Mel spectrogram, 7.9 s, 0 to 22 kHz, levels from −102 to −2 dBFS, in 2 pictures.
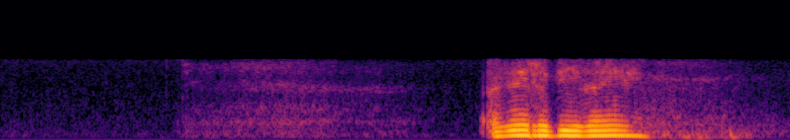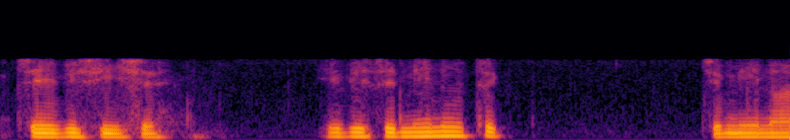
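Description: Throughout the speech the sound is rough, muffled and warbly, with nothing above about 3.8 kHz. This is tandem speech coding: the call was decoded and re-encoded at each link, passing through two speech coders in a row. The grainy edge fits an ADPCM stage like G.726 at 32 kbit/s, carried over G.711 A-law. The warble fits AMR-NB at 12.2 kbit/s, which was coding audio that was already degraded.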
